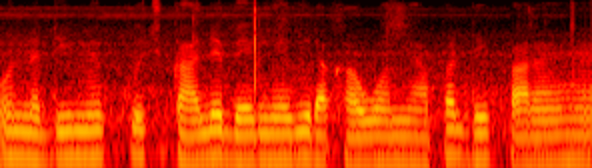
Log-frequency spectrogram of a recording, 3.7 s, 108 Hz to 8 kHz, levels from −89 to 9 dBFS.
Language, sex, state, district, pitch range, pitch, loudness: Hindi, male, Bihar, Bhagalpur, 125-140 Hz, 130 Hz, -31 LUFS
